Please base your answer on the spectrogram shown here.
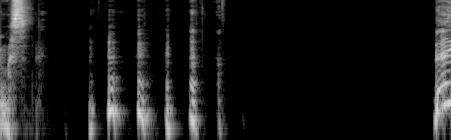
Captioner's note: Ketawa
